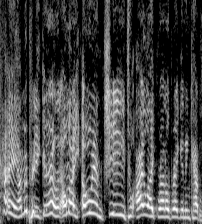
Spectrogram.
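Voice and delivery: put-on high, loud squealing ditzy girl; mock girly voice. Mocking a girly persona's talk.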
